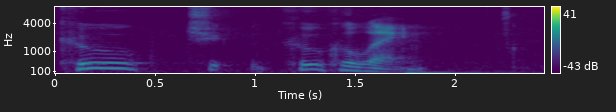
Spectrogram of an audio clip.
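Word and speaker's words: Cú Chulainn: but yeah so the cuckoo lane sorry i have trouble saying the name because it has like ch but apparently you're not supposed to pronounce it yeah uh but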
